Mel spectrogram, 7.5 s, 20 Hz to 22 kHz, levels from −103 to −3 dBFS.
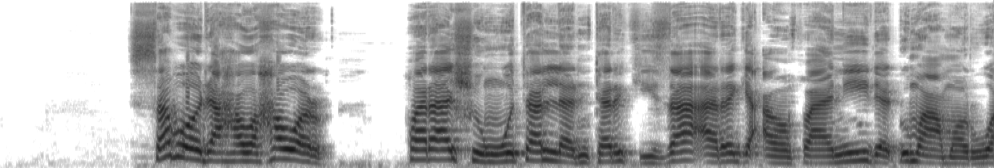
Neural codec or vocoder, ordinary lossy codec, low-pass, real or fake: none; none; none; real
